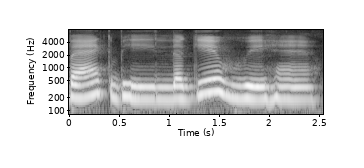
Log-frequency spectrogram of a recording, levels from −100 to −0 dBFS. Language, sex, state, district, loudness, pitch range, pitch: Hindi, female, Jharkhand, Ranchi, -13 LUFS, 180-210 Hz, 190 Hz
